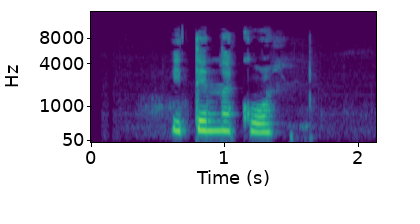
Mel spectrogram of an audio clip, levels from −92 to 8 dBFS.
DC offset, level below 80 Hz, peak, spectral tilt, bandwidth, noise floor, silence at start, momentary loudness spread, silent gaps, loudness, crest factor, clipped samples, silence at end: under 0.1%; -70 dBFS; -6 dBFS; -5 dB/octave; 10 kHz; -58 dBFS; 0.6 s; 9 LU; none; -23 LUFS; 20 dB; under 0.1%; 0.8 s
